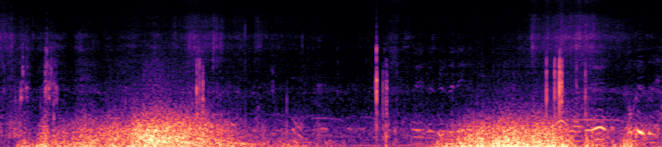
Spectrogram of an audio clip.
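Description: Wind buffeting a helmet-mounted action camera's microphone as a rope jumper swings on the rope, rising in two rumbling swells, with a few sharp clicks between and during them.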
